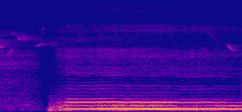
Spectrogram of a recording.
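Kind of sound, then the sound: human body sound, humming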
